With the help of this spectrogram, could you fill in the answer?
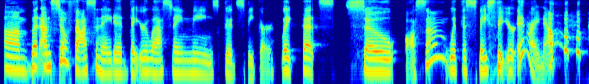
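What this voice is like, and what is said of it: Southern American accent. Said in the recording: “I have such a Southern accent ... people are like, where are you from? Like the South?”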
